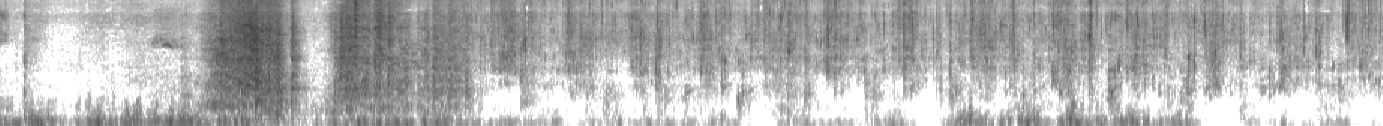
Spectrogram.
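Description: Water splashes from a plastic can onto wet cloth in a basin.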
